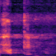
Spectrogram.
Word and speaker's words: Habib: Itu di harokatnya kitab itu ada yang nulis Hubab. Yang benar, oh enggak, yang benar itu bacanya Habib. Habib itu As-Sulami itu ikut marga Robiah gitu.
